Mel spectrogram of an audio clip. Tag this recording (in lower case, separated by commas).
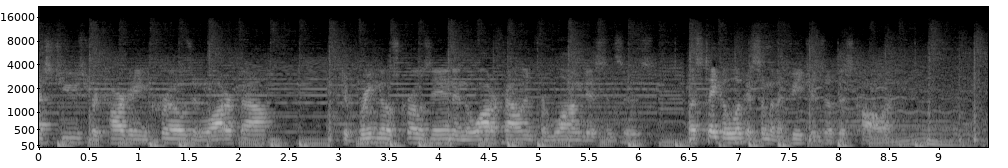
speech, music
